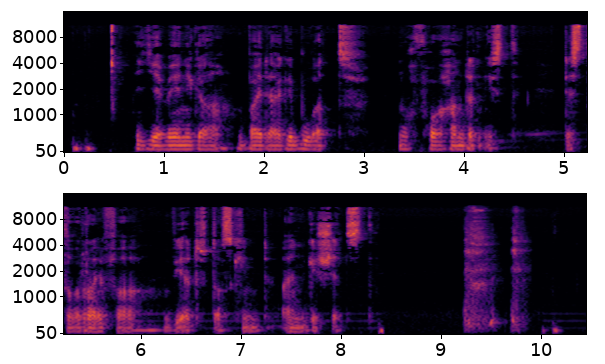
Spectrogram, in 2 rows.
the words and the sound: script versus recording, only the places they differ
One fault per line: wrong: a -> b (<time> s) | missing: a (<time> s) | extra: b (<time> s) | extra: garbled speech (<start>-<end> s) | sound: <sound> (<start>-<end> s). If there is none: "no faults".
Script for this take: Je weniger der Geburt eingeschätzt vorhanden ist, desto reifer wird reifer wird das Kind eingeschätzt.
extra: bei (1.7 s)
wrong: eingeschätzt -> noch (3.3 s)
missing: reifer wird (6.7 s)
sound: cough (9.2-9.9 s)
